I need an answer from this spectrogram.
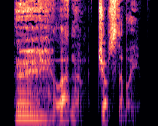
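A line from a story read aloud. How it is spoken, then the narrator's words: Sighed. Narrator (Russian): Вздохнул я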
